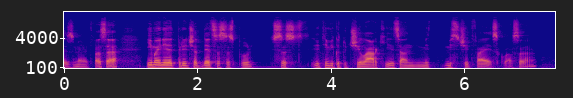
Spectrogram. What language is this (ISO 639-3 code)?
bul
